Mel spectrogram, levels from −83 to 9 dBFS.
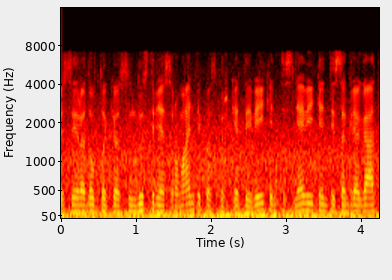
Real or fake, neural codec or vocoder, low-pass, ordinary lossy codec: real; none; 7.2 kHz; MP3, 96 kbps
